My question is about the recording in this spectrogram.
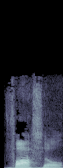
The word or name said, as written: fossil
